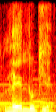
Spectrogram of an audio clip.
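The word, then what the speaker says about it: Les Luthiers: Lelutier. Se escribe Les Lutiers con TH.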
